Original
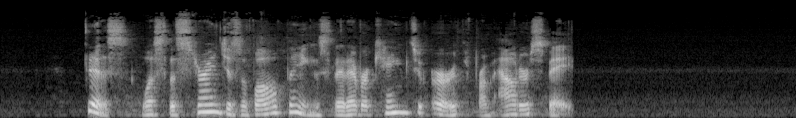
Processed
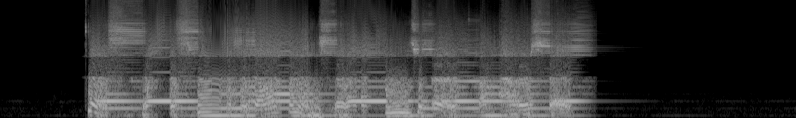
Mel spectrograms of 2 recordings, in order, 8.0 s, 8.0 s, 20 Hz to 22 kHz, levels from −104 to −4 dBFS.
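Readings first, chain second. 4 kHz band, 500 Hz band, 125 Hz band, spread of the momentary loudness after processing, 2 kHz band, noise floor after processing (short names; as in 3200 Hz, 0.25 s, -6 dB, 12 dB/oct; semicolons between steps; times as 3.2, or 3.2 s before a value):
-6.5 dB, -8.5 dB, -8.5 dB, 3 LU, -20.5 dB, under -85 dBFS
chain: octaver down 1 oct, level -4 dB; bell 2200 Hz -11.5 dB 1.3 oct; resonator 120 Hz, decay 1.4 s, harmonics odd, mix 90%; on a send: thin delay 77 ms, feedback 66%, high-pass 1800 Hz, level -19 dB; on the sum: dynamic EQ 670 Hz, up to +5 dB, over -54 dBFS, Q 0.74; sample leveller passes 5; spectral gain 2.2–3.08, 240–8100 Hz +12 dB; hard clip -33 dBFS, distortion -3 dB; FFT band-reject 1500–3100 Hz; limiter -37.5 dBFS, peak gain reduction 9 dB; overdrive pedal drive 6 dB, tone 5100 Hz, clips at -37.5 dBFS; gain +6.5 dB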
